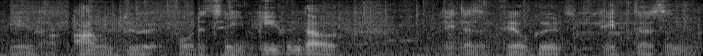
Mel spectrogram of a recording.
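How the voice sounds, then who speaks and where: Man, extremely low voice, flu-like head cold, casual game guide commentary, emphatic repetition, clear music behind. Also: expressive, measured pace. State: has a slight cold, sounds worse for wear. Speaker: gaming video host.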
